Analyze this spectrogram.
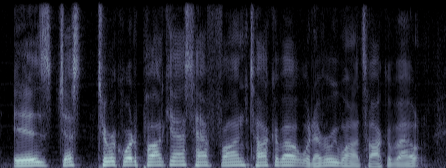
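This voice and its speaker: Recorded very cleanly with a silent background and a dry, close sound with no echo, a man with a Massachusetts accent talks at a moderate pace in a fairly high pitch with ordinary variation. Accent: Massachusetts, noticeable in certain words. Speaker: podcast host. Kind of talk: casual chat. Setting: studio.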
